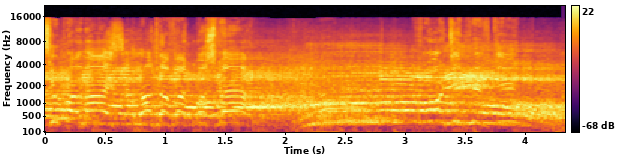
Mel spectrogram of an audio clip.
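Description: A man talking close to the microphone over the steady noise of a large crowd in an indoor arena.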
